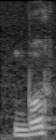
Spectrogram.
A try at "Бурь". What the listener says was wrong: Бурь, порыв мятежный. Бурь. Alors, faut bien, là encore, tu as un signe mou, donc faut mouiller le R. Faut mettre R. Бурь. Бурь. En fait, toi, tu as dit bourr, et alors qu'il faut dire бурь. Бурь. Бурь.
